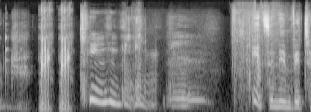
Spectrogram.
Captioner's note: snorting and giggling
